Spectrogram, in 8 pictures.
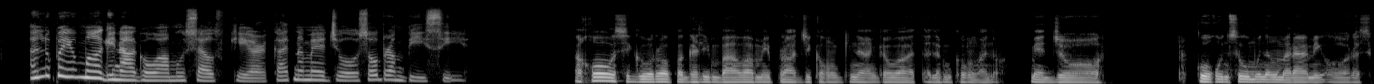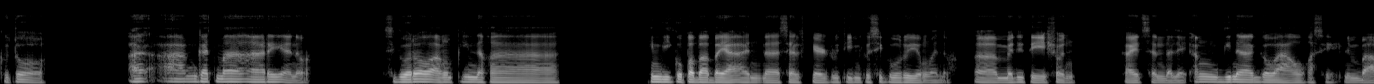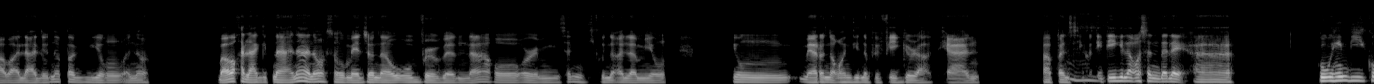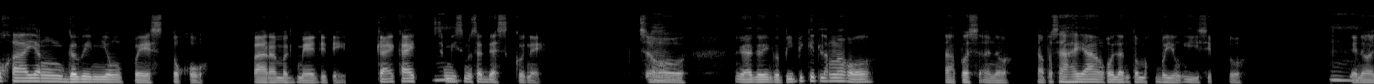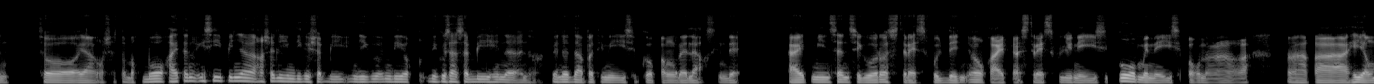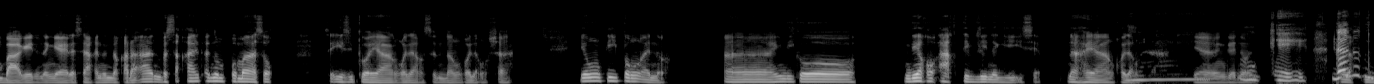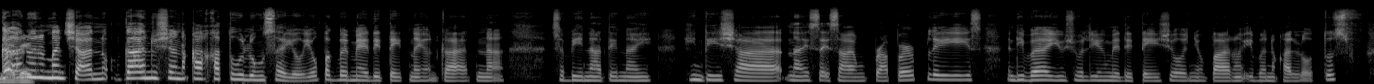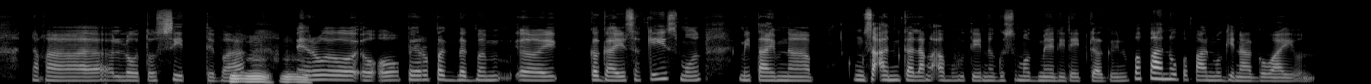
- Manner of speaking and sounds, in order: other background noise; in English: "self care routine"; in English: "meditation"; other noise; in English: "meditation"
- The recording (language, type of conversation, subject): Filipino, podcast, Ano ang ginagawa mong self-care kahit sobrang busy?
